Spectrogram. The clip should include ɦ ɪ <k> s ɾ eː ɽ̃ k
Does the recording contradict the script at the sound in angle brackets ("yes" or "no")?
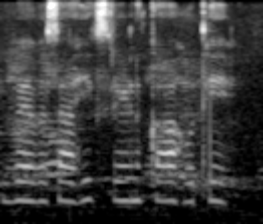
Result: no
